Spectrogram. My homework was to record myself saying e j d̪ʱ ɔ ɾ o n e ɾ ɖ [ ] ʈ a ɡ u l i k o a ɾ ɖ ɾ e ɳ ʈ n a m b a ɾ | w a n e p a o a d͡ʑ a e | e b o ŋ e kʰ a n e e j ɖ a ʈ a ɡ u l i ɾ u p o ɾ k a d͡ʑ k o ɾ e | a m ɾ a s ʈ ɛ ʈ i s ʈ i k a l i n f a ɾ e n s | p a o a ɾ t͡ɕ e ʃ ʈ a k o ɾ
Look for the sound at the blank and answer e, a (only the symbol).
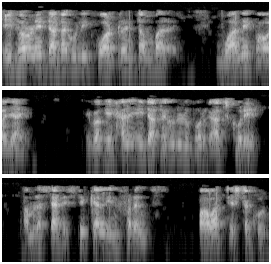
a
